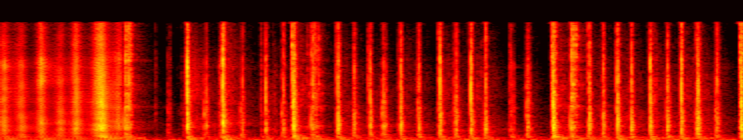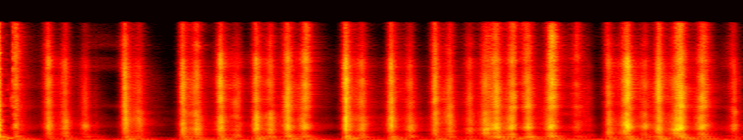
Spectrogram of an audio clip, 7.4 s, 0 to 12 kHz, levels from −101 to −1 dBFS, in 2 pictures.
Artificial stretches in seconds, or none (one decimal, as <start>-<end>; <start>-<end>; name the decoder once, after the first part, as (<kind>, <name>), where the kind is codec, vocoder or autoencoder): 0.0-0.6 (vocoder, Vocos); 3.8-7.4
